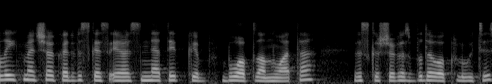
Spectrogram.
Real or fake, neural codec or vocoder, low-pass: fake; codec, 16 kHz, about 1 kbps, DyCAST, with the encoder's durations; 7.2 kHz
